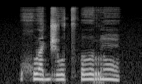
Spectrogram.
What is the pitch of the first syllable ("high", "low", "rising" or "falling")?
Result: low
